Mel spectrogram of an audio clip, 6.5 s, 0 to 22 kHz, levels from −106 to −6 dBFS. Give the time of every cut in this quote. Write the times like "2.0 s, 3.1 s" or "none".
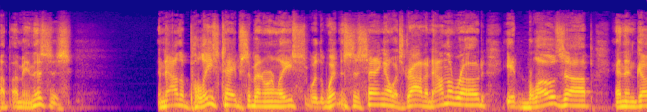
3.8 s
